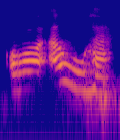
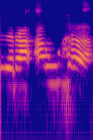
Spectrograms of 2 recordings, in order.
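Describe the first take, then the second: First: The ra sound is thick and full. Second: The ra sound is thin and light. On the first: The speaker calls it right. "Yang ni tebal" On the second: The speaker calls it wrong. "yang ni tak boleh baca ra'auha"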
